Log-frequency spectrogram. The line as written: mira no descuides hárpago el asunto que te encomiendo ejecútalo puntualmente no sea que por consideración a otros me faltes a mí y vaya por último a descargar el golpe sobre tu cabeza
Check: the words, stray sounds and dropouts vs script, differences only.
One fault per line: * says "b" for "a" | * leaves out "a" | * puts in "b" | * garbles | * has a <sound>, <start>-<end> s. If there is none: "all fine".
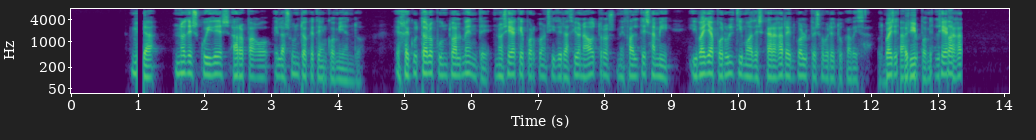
* has a dropout, 1.0-1.1 s
* garbles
